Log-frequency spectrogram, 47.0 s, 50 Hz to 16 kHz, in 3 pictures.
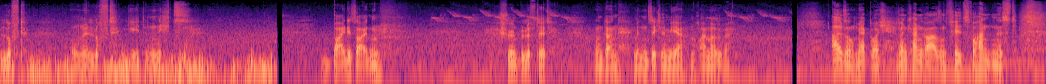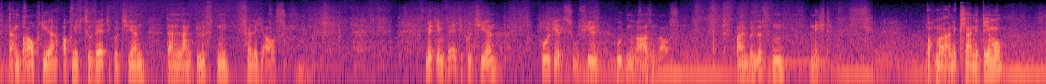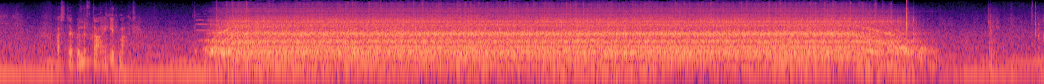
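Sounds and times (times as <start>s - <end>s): electric mower motor whine: 33.8s - 46.2s.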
